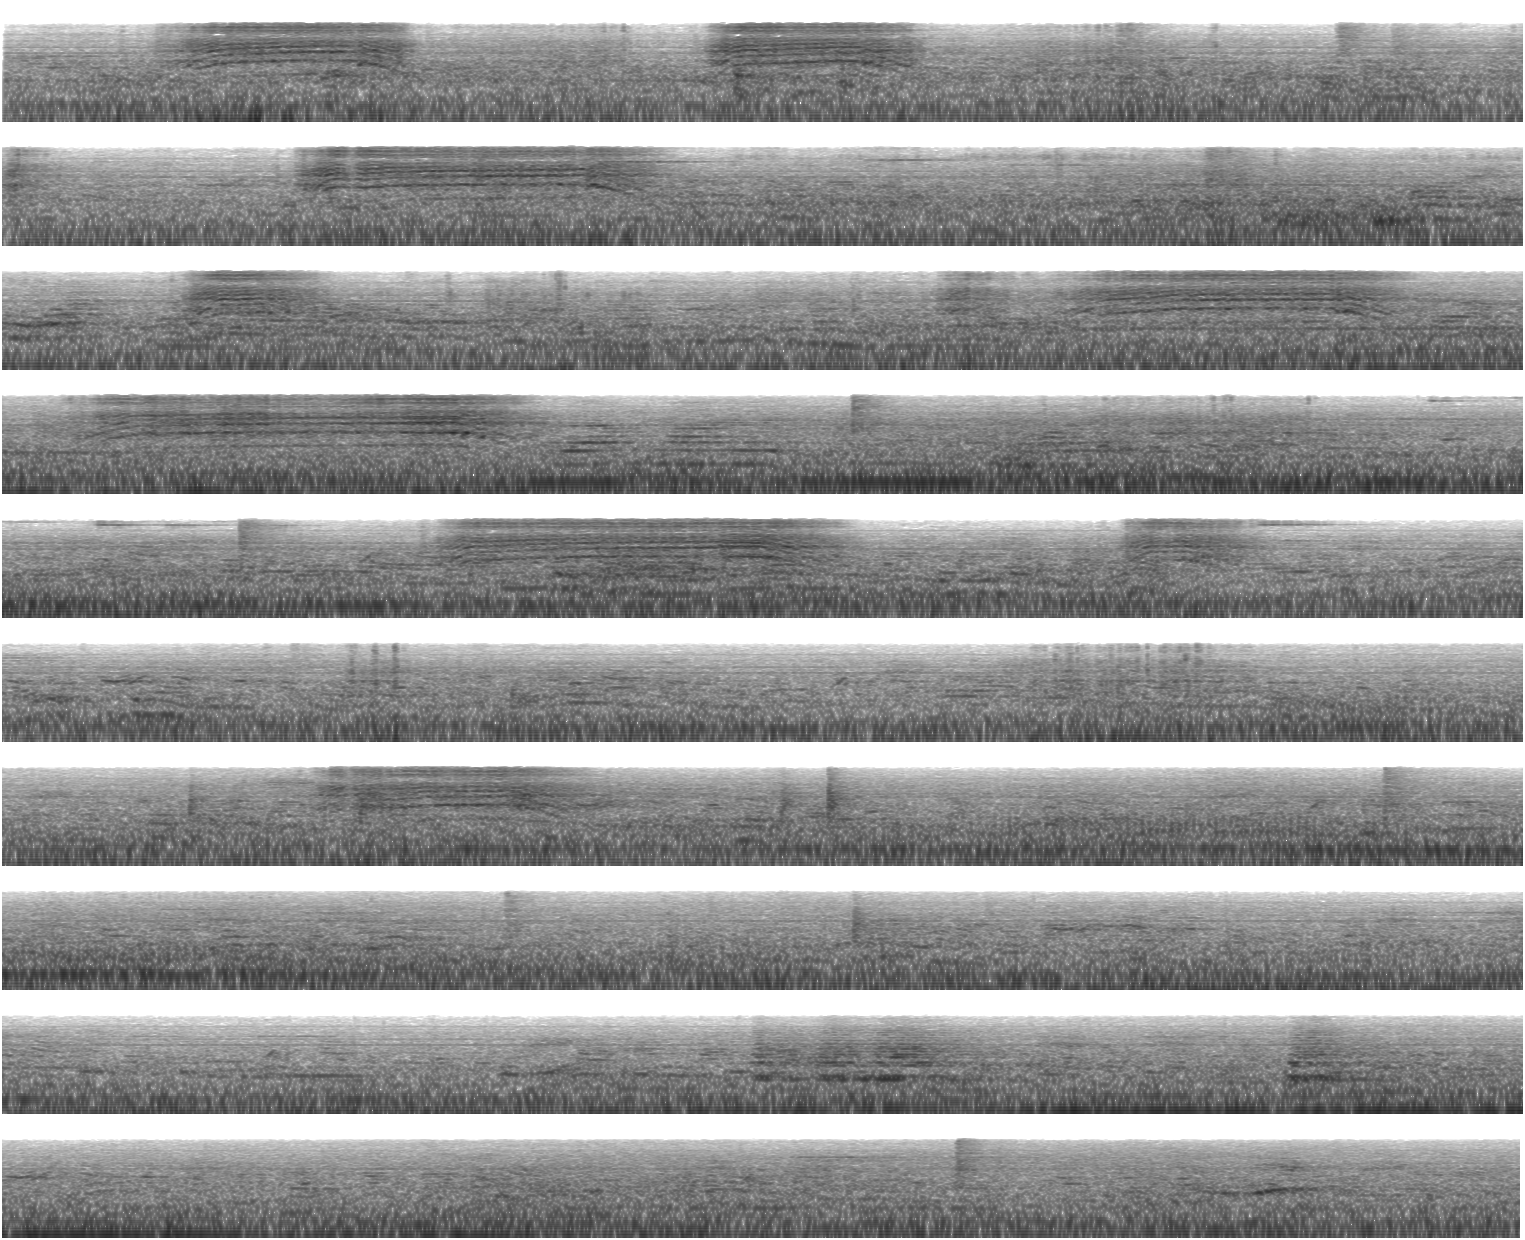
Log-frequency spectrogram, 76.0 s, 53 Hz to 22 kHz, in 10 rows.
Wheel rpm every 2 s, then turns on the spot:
50, 40, 40, 0, 60, 50, 0, 10, 10, 10, 90, 60, 100, 0, 20, 0, 80, 40, 10, 0, 0, 10, 0, 40, 30, 0, 0, 0, 0, 0, 0, 0, 0, 0, 0, 0, 0, 0.
4-6 24-26 28-30 42-44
